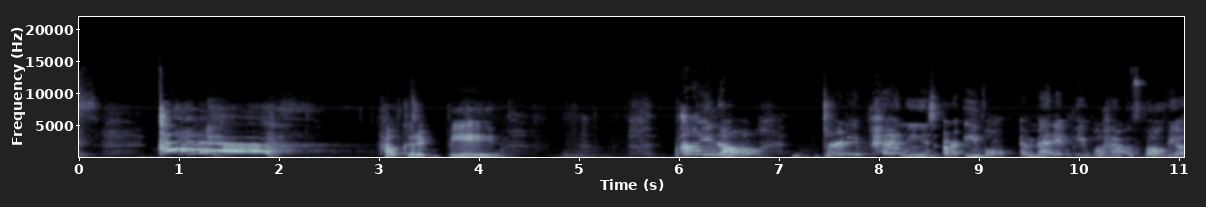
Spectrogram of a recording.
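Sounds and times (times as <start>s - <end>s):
girl screaming: 0.8s - 2.6s.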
